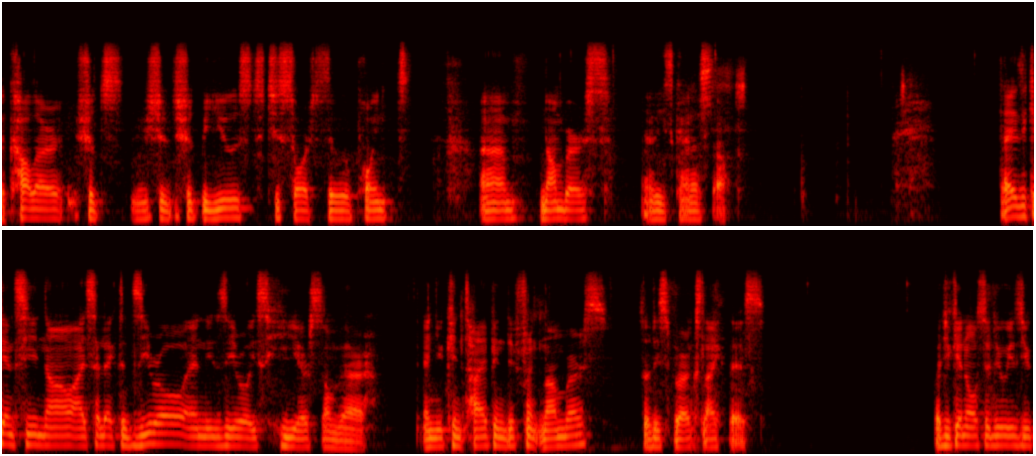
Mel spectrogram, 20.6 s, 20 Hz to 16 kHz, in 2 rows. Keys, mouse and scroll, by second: 0.1 click, 5.5 click, 15.5 space, 17.5 scroll down 1, 17.7 click.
